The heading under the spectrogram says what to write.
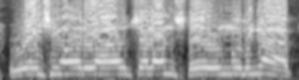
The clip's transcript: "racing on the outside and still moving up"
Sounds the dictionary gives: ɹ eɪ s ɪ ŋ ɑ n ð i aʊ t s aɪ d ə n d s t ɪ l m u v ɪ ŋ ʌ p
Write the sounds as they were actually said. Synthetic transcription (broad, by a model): ɹ eɪ s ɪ ŋ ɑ l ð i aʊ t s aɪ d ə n s t ɪ l m u v ɪ ŋ ʌ p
